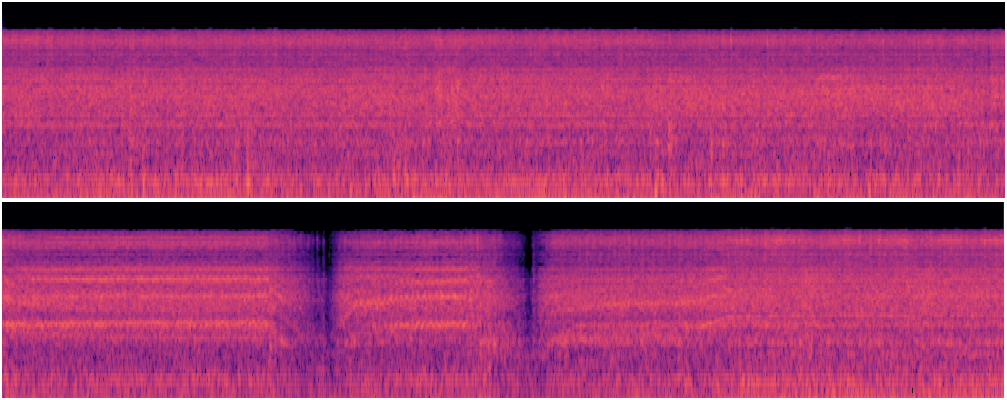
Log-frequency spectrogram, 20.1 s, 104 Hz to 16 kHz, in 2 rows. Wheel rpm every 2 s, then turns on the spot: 230, 230, 230, 230, 230, 170, 100, 90, 180, 230.
none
